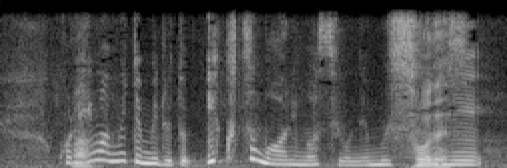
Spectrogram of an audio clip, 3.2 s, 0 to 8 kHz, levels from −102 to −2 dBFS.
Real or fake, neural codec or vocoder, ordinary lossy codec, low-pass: real; none; none; 7.2 kHz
